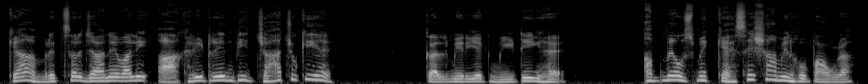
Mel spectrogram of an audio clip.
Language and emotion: Hindi, fearful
